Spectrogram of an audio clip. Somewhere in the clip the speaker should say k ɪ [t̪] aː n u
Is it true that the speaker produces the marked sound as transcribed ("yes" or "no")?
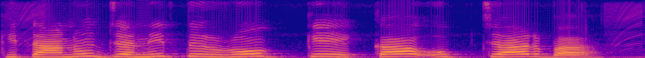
yes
